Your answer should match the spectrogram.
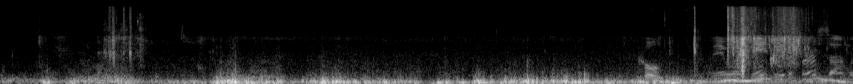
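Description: Wind buffeting the microphone in a steady low rumble. A small fish splashes into the water about a second in as it is tossed back overboard, and there is a louder splash of water near the end.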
